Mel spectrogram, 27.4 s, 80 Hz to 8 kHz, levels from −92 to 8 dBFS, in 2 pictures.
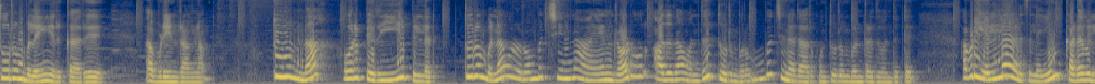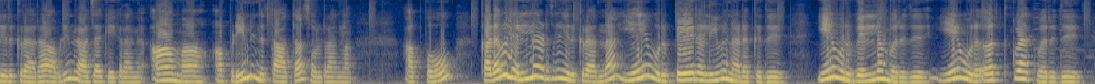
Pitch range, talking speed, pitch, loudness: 175-270 Hz, 105 wpm, 215 Hz, -13 LUFS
